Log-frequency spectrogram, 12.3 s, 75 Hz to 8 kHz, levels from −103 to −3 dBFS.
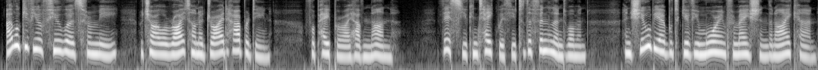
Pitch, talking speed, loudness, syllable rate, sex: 225 Hz, 220 wpm, -17 LUFS, 5.5 syllables/s, female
